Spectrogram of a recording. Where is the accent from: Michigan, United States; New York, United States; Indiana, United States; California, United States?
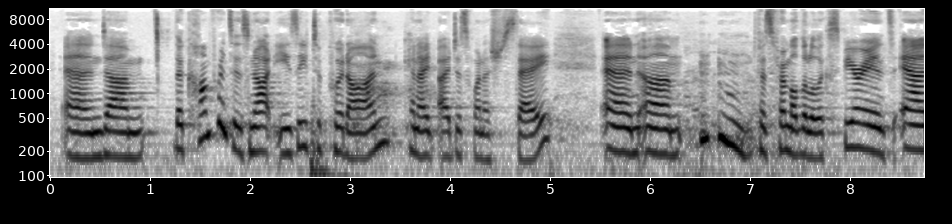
California, United States; Los Altos; So I grew up down in Los Altos. I was adopted when I was about 4 months old.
